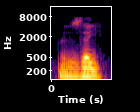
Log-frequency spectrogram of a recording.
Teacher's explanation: C'est une lettre qui siffle, le zay. C'est un sifflement léger, mais ça siffle quand même.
